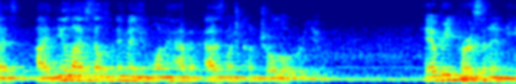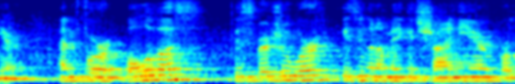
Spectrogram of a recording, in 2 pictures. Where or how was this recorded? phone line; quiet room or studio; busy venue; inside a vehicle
busy venue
